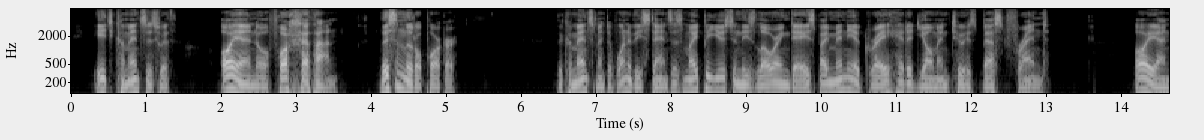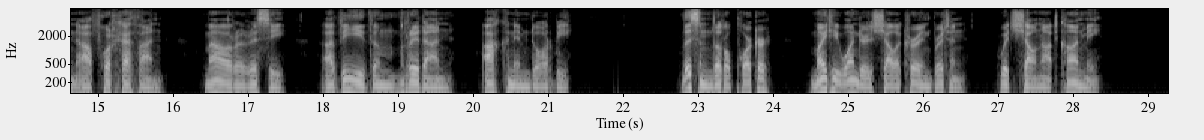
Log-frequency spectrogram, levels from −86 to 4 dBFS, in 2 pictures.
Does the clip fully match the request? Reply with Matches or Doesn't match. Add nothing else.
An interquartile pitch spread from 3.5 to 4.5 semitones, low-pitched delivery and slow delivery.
Matches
